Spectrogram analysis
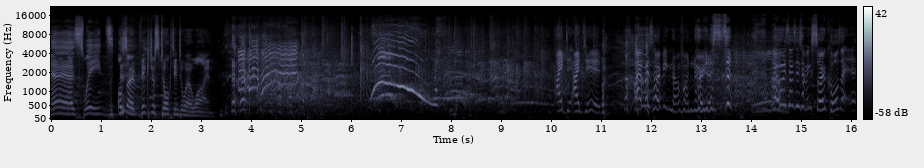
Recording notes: this is our Sydney live show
